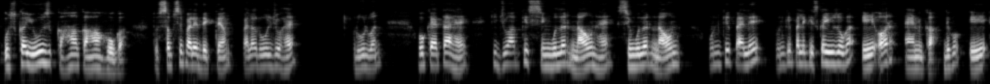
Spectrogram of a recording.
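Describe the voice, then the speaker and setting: Gravelly man teaching a grammar class. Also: on the high side. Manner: quizzing listeners with questions he answers himself. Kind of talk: exam-prep grammar lesson. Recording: dull lo-fi recording.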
